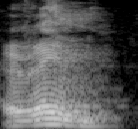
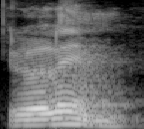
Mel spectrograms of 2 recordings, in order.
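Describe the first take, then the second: First: The words blend into one short syllable. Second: The same.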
